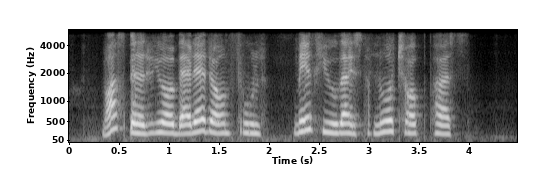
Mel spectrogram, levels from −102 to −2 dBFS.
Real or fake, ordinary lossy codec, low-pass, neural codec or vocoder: fake; none; 5.4 kHz; codec, 16 kHz in and 24 kHz out, 0.6 kbps, FocalCodec, streaming, 2048 codes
